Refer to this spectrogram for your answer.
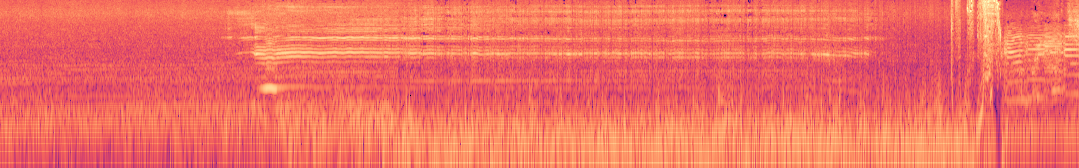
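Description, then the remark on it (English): A motorboat engine roars as the boat is opened up, revving higher with a whining pitch climb and a heavy, churning rumble over water, while someone cheers briefly before the roar cuts off abruptly near the end. “Man, I am happiest when I'm on the water, on a boat.”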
